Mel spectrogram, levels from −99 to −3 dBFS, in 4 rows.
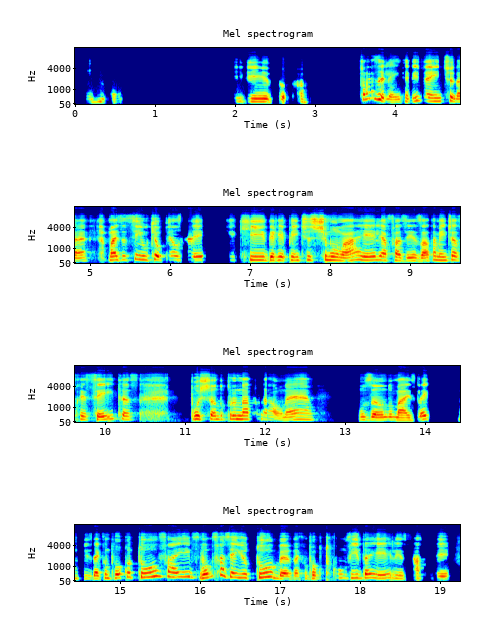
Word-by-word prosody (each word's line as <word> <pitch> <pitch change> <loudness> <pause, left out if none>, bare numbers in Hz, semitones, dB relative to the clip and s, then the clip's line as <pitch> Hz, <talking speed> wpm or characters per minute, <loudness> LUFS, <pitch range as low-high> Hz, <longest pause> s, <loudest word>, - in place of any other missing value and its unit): Uhum. 170 -1 -14 1.4
Querido. 190 -2 +1 1.1
Mas 360 +4 0
ele - - +4
é - - -5
inteligente, 210 +4 0
né, 180 +1 +1 0.3
mas 230 +1 +6
assim, 250 +2 -3
o 245 - -3
que - - -1
eu 480 - +5
pensei 450 - -2 0.4
que 225 0 +1
de 220 +1 +5
repente 215 +1 -1
estimular 225 -1 +3
ele 225 +2 +2
a 215 - +3
fazer 195 -3 0
exatamente 210 +5 +1
as 230 -1 +1
receitas, 200 +1 -1 0.7
puxando 215 0 +2
para 225 - -2
o - - +1
natural, 220 -1 -2
né, 195 +3 -1 0.6
usando 180 -1 0
mais 160 -2 +1
legumes, 205 -2 -5
daqui 195 +4 +1
um - - -4
pouco 235 +6 +1
tu 290 +4 +1
vai 310 -1 0
vamo 250 -2 +2
fazer 345 -9 +1
Youtube, 245 -5 +2
daqui 180 +1 -6
um - - -14
pouco 200 -1 -3
tu - - -9
convida 235 +1 -1
ele, 215 -3 -2
sabe. 175 -6 -5
215 Hz, 145 wpm, -23 LUFS, 190-245 Hz, 1.4 s, mas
